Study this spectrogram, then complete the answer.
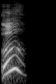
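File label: agree, Japanese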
